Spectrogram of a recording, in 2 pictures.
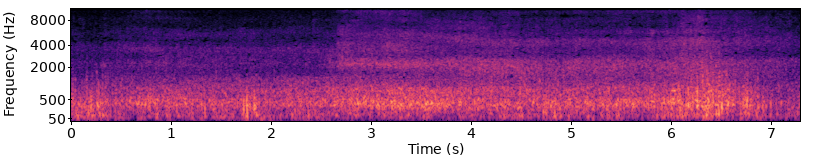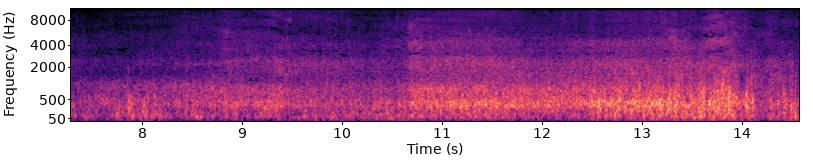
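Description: Sea waves breaking and washing up the beach, swelling louder twice and easing between, with wind buffeting the microphone.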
